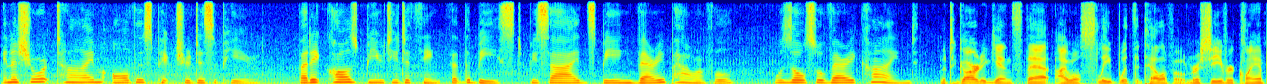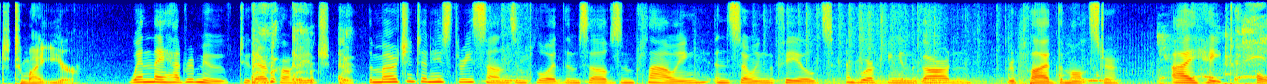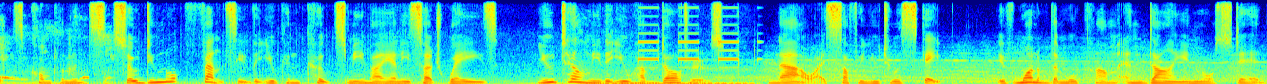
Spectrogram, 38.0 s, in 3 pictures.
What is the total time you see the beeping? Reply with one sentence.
The beeping can be heard for 2 seconds in total.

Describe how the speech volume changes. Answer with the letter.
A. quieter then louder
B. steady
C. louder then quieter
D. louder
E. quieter
B.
